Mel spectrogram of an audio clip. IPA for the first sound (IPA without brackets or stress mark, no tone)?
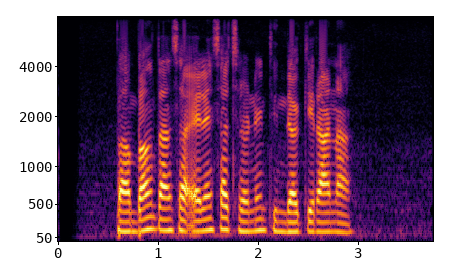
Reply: b̥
